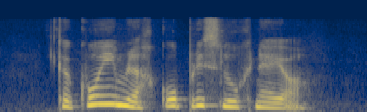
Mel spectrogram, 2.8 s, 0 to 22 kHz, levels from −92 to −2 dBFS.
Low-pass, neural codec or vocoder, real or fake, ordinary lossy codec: 10.8 kHz; codec, 24 kHz, 0.9 kbps, WavTokenizer, small release; fake; none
